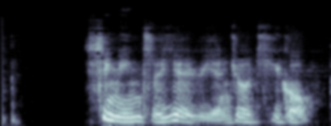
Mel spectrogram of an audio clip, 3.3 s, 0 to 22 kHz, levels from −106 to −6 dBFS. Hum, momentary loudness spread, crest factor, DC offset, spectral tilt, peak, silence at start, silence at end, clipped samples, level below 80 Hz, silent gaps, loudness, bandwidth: none; 9 LU; 18 dB; under 0.1%; -7 dB/octave; -6 dBFS; 0.9 s; 0.25 s; under 0.1%; -66 dBFS; none; -24 LUFS; 8 kHz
